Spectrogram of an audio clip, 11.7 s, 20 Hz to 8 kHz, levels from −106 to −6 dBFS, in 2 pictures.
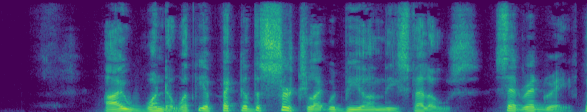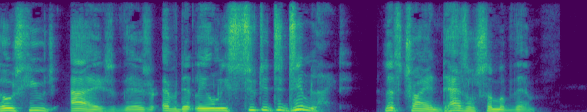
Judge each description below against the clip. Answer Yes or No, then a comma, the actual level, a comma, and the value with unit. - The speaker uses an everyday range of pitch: No, wide, 6.0 semitones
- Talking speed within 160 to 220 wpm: Yes, average, 175 wpm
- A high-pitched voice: No, low, 135 Hz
